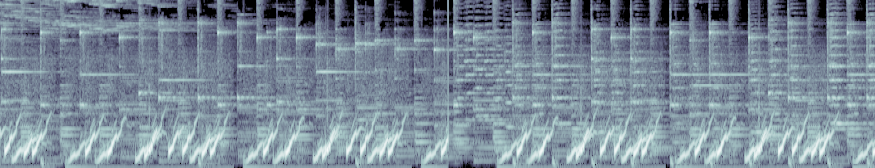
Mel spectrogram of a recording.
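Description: Teeth are cleansed with water in a Pororo dentist video game: rapid, bubbly squishing and dripping bursts in quick clusters, loud and close, repeating rhythmically over bright game music.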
